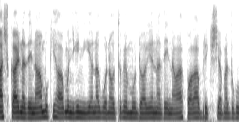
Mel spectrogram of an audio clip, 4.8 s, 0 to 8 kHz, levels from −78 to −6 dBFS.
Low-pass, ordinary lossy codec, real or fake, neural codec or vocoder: 7.2 kHz; none; fake; codec, 16 kHz, 2 kbps, X-Codec, WavLM features, trained on Multilingual LibriSpeech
